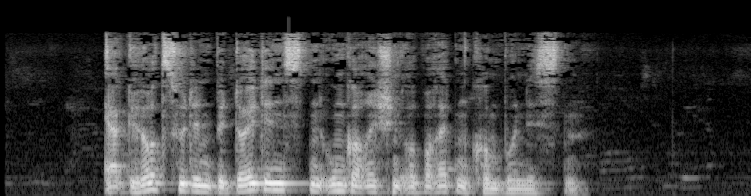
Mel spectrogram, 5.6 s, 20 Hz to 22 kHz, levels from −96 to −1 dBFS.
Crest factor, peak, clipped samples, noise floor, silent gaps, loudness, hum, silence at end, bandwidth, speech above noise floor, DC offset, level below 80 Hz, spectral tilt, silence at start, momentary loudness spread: 18 dB; 0 dBFS; under 0.1%; -63 dBFS; none; -15 LUFS; none; 1.3 s; 11.5 kHz; 48 dB; under 0.1%; -44 dBFS; -3.5 dB/octave; 0.8 s; 11 LU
